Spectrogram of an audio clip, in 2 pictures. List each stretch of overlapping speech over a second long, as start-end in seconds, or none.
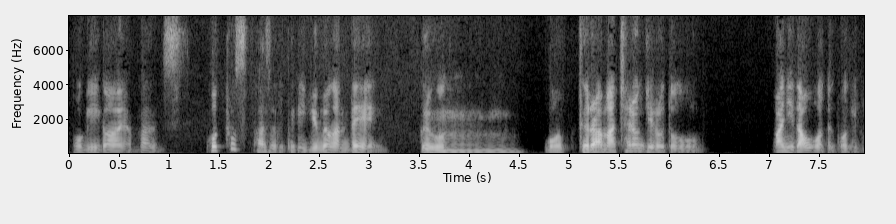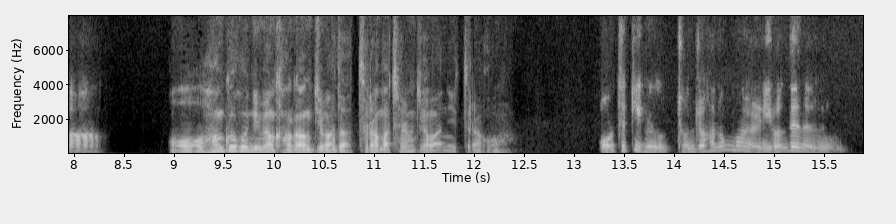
none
